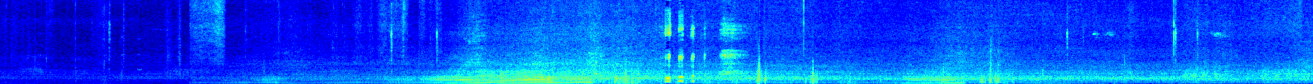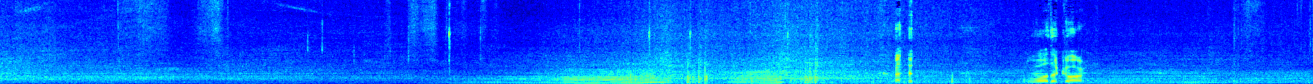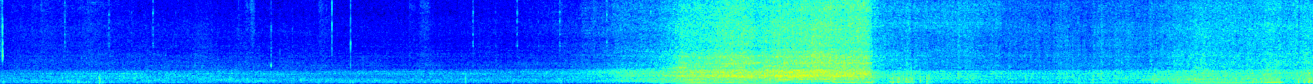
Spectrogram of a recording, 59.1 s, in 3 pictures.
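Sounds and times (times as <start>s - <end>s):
car engine accelerating hard: 3.5s - 16.1s, 26.6s - 38.1s, 48.0s - 59.0s
exhaust pops and crackles: 11.3s - 12.3s, 30.0s - 30.4s.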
